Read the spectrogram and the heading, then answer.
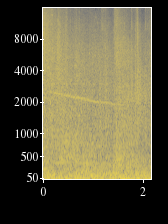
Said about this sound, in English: As the Blenheim's bombs started to rain down on the airfield.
